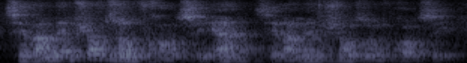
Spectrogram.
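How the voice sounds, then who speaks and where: A man's voice: medium pitch, huge pitch swings, a little mellow. A man teaching a reading lesson, patiently repeating words and sounding out syllables one by one. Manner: repetitive, patient, sounds out syllables slowly with tags like hein. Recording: very echoey room.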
